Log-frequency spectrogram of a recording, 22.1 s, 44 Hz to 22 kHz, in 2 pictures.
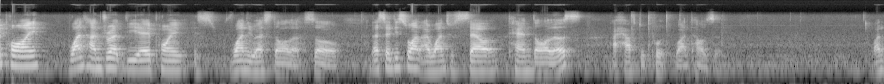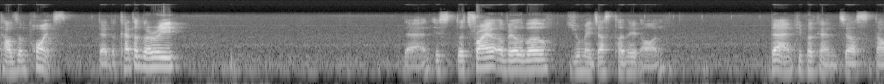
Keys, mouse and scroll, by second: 4.4 click, 8.0 KP_0, 8.5 KP_0, 9.8 click, 11.6 scroll down 1, 19.3 click.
